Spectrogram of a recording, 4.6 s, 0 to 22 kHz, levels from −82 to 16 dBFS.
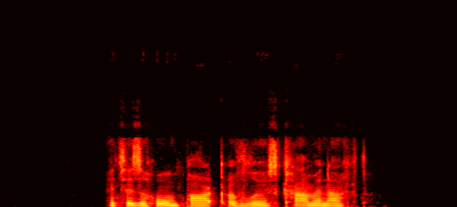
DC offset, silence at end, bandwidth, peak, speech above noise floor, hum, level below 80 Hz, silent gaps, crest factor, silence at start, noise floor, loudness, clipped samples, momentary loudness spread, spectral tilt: under 0.1%; 1.1 s; 7.8 kHz; -4 dBFS; 61 dB; none; -56 dBFS; none; 16 dB; 1.1 s; -78 dBFS; -18 LUFS; under 0.1%; 7 LU; -5.5 dB/octave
